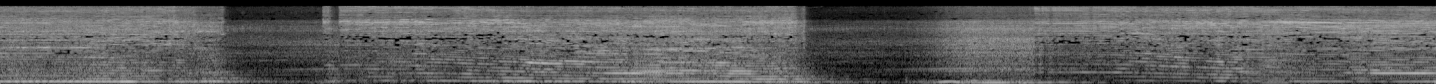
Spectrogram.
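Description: An angle grinder screeches loudly against sheet metal, stopping and starting again.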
